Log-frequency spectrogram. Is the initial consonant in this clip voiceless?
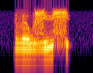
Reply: no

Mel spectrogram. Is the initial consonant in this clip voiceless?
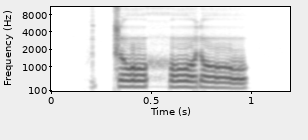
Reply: yes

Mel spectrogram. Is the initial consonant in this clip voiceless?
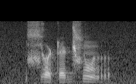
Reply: yes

